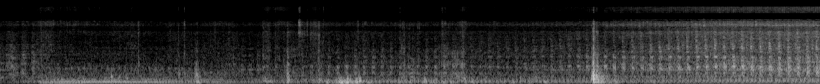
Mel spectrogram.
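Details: VAG 1.6 MPI (BSE) petrol engine (VW/Skoda), cold start. After it fires, a fast light tapping rides over the cold idle in time with the engine. Knock on cold start; the mechanic points to something catching, exact cause unclear.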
